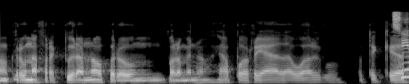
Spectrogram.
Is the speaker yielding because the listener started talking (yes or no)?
yes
